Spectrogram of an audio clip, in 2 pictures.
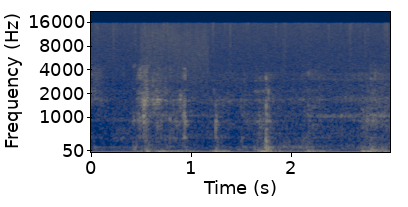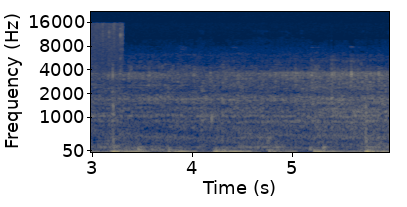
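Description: A few sharp knocks and clatters, then, after a cut, footsteps crunching in snow with uneven low thuds over a steady low rumble.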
